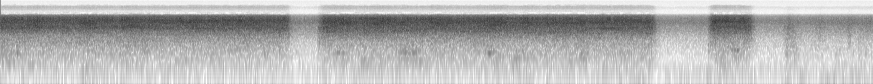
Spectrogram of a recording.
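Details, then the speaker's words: Truck undercoating with Fluid Film in cold weather: steady high-pitched air hiss through the spray gun, stopping briefly when the trigger is released and returning; normal air bleed through the gun, no sputter or pulsing. "so if I do it like that I'll let off and it stops because the air is bleeding to here you can hear it"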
